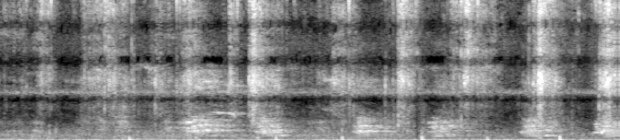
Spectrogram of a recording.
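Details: Penny, a seven-year-old female beagle running solo, gives repeated ringing barks while trailing a cottontail rabbit in North Carolina in the offseason, the rabbit circling in a block of woods, with a man talking over a low rumble.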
